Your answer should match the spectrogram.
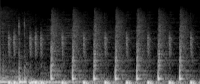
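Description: A sampled acoustic drum kit, programmed in Superior Drummer, plays a grindcore beat at 280 bpm with fast, evenly spaced kick and snare strokes. For about the first half second the pattern gives way to a dense run of low drum hits, then the fast steady beat picks up again.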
